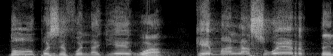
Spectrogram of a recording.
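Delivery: high-pitched, loud complaint; desperate son. Acted. Son answering his father about the lost mare, desperate. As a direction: lament it like an exasperated youth. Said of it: "el joven desesperado".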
